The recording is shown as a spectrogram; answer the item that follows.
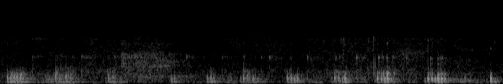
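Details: Chow Chow dog making pig-like grunts: short, low, choppy snorts that come quickly, about two a second, with sniffing noises in between.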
